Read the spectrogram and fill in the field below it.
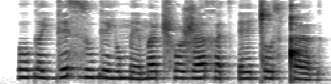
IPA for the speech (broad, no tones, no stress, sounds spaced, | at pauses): o ɡ ɜ j ɡ e s z u ɡ e j u m e m ɜ ʈ͡ʂʰ o ʐ ɜ x œ t͡sʼ e ǀ u s ǃ œ ɡ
